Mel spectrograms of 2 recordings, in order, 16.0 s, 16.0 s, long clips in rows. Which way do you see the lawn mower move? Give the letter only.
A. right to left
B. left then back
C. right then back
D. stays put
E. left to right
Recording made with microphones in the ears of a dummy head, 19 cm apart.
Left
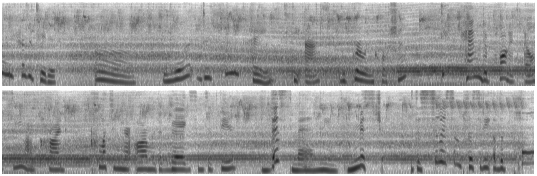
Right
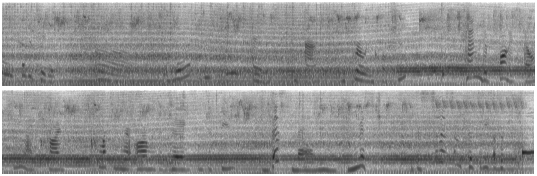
B.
